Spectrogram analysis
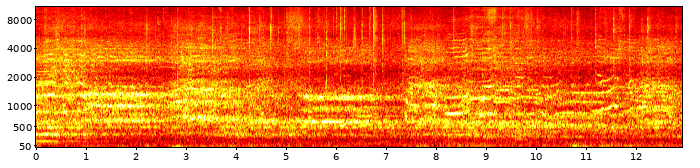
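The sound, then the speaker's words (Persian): A crowd of women chants together in a sustained, melodic chorus, with voices rising and falling over a constant murmur of background crowd noise at a steady, fairly loud level. “این صدای زنهاست داره میاد،”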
